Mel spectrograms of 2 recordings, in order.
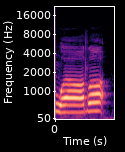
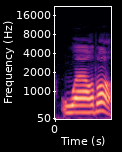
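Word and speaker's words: وَرَ: Anhum wa ra. Ro-nya dibaca tafkhim, ro-nya berbaris fathah, jadi bacanya tebal ya. Waro bukan wara.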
